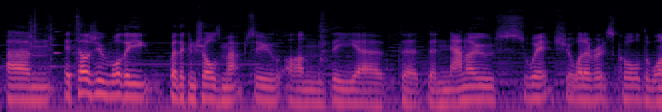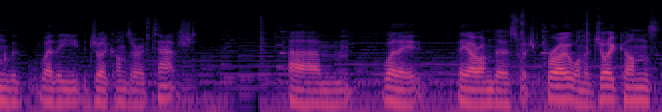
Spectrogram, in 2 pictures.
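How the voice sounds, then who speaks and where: Man, game livestreamer, casual chat, medium pitch, short reactive remarks, thinking aloud, light music behind. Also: fairly even intonation, normal speed. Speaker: livestream host, VTuber.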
